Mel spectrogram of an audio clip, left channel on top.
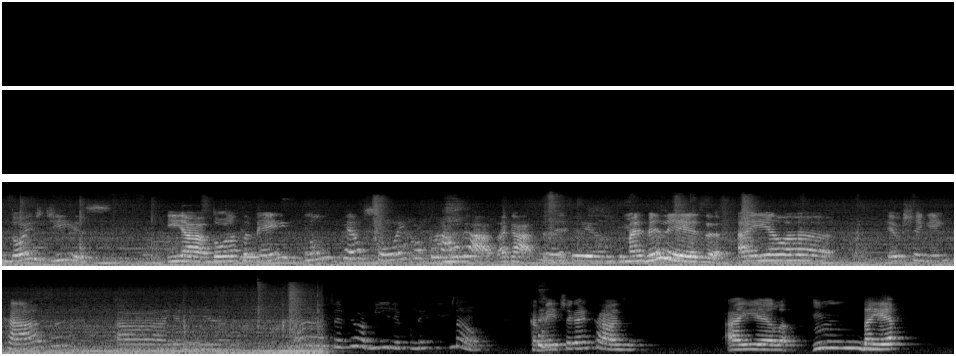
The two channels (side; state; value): left; silent; digital silence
